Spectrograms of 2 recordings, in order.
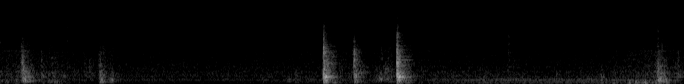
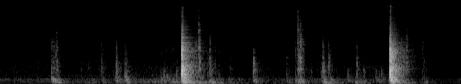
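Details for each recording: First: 2001 Chevy Silverado driver's door after replacing the door check: door swings with a few crisp, firm clicks at each stop, no creak or pop, much quieter; nice solid detents, normal door check operation. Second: 2001 Chevy Silverado driver's door check, rubber boot missing, bouncing around as the door swings back and forth: irregular hollow clunks and thuds; worn, loose door check needing replacement.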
